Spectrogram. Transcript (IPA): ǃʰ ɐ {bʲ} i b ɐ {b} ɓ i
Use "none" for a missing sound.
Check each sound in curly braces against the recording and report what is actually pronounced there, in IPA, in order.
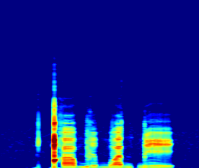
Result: b, d

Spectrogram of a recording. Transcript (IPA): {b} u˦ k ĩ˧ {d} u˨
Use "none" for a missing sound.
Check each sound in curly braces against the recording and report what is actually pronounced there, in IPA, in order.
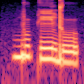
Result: b, d

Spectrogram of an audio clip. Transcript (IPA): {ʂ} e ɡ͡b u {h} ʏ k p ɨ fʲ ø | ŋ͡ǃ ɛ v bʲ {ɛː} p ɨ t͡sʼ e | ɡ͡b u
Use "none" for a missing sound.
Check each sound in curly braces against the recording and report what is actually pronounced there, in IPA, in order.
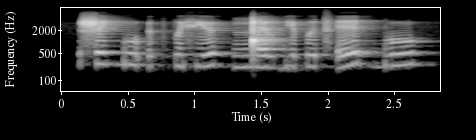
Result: ʂ, ʔ, ɛ

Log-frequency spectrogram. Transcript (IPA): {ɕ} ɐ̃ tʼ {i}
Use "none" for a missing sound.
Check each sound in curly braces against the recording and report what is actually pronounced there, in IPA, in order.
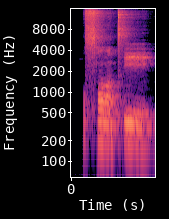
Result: sˤ, i

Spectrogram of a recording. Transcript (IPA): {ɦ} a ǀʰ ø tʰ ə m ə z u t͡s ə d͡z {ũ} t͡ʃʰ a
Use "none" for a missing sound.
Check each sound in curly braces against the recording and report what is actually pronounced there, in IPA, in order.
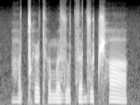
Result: ɦ, u

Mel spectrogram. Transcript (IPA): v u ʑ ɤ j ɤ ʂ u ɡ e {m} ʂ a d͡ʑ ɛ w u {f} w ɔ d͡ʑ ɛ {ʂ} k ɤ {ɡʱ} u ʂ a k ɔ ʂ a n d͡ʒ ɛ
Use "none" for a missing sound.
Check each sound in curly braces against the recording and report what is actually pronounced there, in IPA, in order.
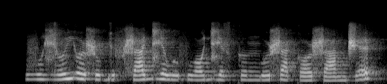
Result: f, f, z, ŋ

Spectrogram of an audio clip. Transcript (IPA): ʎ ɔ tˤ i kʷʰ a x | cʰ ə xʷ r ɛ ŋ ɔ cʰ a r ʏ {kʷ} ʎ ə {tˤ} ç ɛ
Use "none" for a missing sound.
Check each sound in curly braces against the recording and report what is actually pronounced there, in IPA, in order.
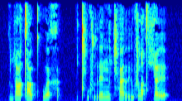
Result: xʷ, tˤ

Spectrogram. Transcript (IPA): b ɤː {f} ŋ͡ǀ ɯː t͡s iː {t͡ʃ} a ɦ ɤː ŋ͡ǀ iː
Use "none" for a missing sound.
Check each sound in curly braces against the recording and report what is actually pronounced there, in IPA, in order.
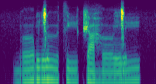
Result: b, t͡ʃ

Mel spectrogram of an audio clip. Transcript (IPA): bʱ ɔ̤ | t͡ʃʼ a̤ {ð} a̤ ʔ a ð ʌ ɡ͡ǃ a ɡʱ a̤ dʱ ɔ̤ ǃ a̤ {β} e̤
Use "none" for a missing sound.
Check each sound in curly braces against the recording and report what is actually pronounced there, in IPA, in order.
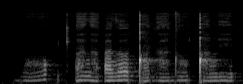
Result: ð, β

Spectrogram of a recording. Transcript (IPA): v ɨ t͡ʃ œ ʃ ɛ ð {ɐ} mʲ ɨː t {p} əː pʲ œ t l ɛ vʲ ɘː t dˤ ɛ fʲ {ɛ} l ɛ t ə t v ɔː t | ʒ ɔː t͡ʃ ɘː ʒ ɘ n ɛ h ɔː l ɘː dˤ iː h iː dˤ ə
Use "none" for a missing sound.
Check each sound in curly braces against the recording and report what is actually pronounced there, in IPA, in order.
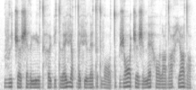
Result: ə, h, œ

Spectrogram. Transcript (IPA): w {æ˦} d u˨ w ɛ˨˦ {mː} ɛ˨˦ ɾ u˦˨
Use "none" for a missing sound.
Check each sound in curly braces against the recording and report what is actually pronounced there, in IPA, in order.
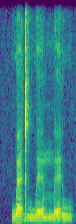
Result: æ˦, mː

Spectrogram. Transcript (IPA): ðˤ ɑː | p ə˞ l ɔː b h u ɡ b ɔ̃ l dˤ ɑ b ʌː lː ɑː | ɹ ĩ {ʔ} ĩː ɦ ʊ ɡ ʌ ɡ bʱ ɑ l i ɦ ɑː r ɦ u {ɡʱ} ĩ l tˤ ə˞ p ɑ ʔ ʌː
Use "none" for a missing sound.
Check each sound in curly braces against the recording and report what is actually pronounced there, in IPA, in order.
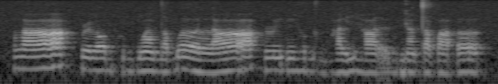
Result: ʔ, ɡ

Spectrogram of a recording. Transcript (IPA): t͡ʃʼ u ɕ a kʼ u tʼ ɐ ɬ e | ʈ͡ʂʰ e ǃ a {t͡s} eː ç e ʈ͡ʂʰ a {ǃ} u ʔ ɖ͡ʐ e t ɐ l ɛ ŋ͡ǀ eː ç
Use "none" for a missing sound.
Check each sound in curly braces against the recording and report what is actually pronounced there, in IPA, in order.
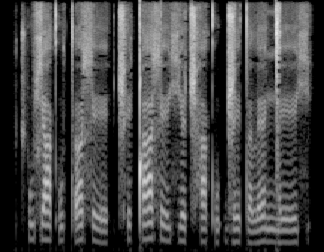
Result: ɬ, kʼ

